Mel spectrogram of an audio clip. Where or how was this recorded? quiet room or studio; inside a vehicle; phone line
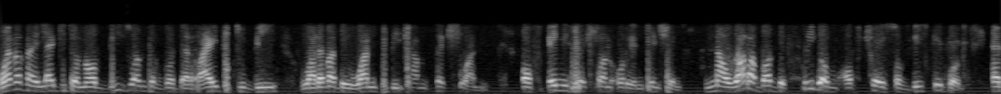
phone line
